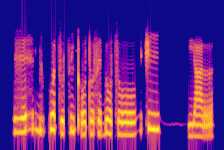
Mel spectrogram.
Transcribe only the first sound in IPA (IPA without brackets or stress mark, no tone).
ɣ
